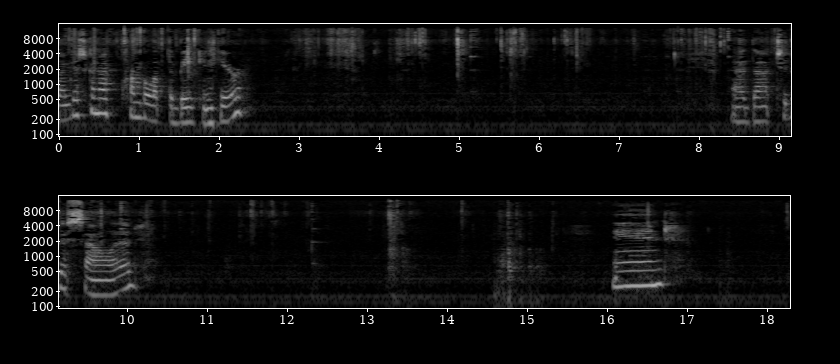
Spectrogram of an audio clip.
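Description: Hands rustle and toss dry seeds in a glass bowl.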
